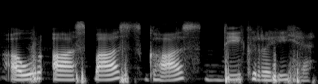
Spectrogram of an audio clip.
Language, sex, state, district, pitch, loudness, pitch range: Hindi, female, Uttar Pradesh, Saharanpur, 215 Hz, -17 LUFS, 200-230 Hz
